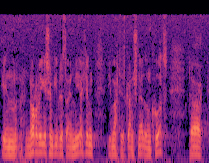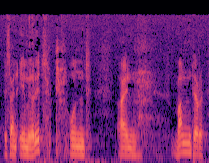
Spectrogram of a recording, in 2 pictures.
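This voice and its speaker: A man's voice: mid-range voice, steady tone, unhurried, a little mellow, big-room sound. A man preaching a sermon informally, speaking to the listener as a friend and retelling parables. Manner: informal, addresses listener as du, retells stories with acted quotes.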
